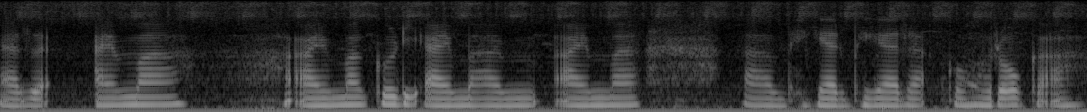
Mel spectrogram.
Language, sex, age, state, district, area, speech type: Santali, female, 18-30, West Bengal, Uttar Dinajpur, rural, spontaneous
